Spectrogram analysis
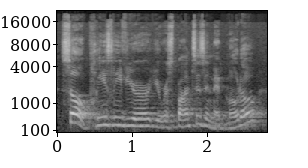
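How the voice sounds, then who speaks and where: A woman teacher reading aloud and talking to students in a deliberate, emphatic way. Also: medium pitch, lively intonation, mellow. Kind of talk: expressive read-aloud and lesson talk for children. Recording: roomy, echoey sound.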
